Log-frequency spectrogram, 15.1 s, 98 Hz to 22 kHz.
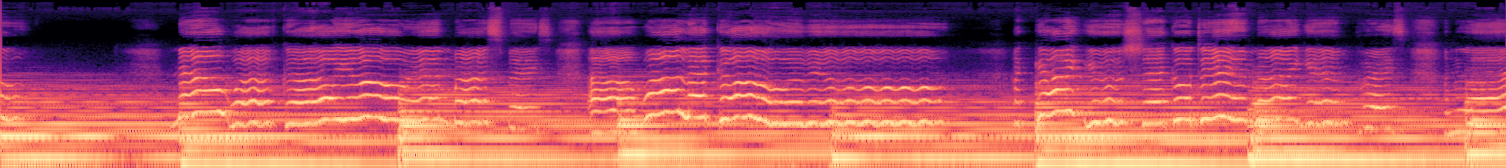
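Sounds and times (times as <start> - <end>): woman singing wordless melody: 0.0 - 0.5, 1.6 - 15.0
piano chords: 0.0 - 15.0.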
